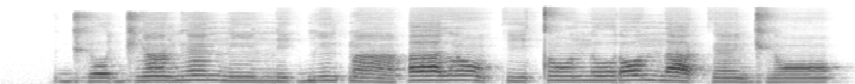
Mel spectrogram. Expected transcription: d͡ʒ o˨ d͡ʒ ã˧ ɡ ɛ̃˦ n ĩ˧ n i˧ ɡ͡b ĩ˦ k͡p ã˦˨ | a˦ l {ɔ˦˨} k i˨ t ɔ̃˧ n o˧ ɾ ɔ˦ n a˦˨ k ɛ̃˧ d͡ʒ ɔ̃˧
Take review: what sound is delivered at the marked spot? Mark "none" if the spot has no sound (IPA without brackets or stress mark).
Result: ɔ̃˦˨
